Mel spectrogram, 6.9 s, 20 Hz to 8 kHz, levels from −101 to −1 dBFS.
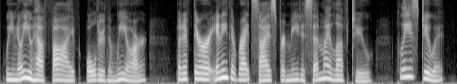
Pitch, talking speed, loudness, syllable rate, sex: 190 Hz, 235 wpm, -16 LUFS, 5.8 syllables/s, female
